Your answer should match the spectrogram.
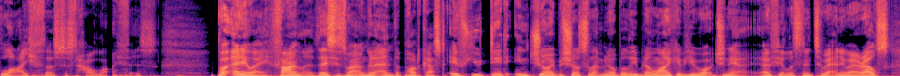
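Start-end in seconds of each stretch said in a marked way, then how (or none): none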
